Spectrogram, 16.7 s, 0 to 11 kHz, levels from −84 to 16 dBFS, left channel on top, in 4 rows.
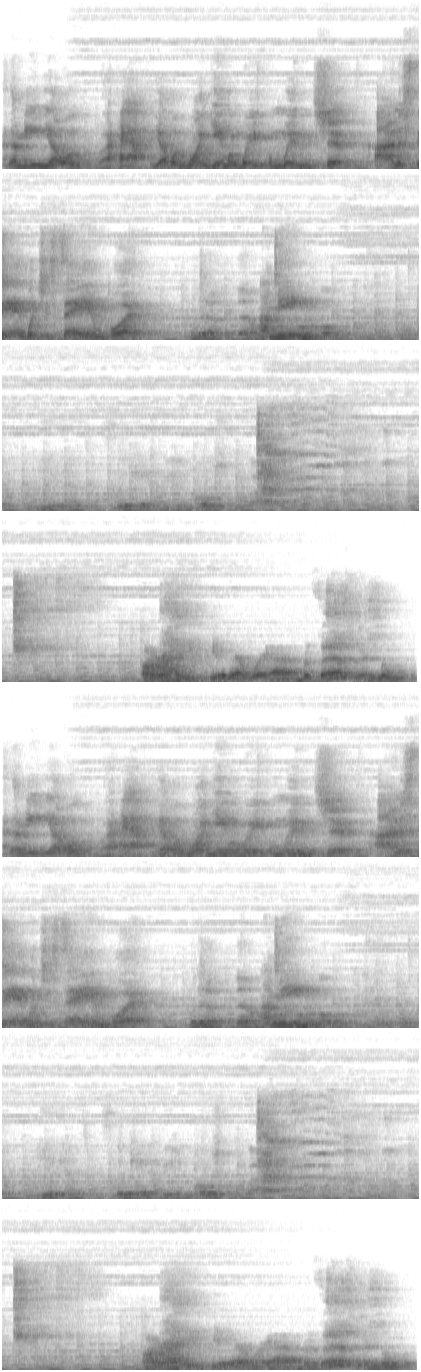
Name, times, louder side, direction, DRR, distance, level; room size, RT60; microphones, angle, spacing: voice 1, 0.0-3.5 3.7-5.6 6.7-7.3 13.9-16.5, left 3 dB, 80° left, 0 dB, 0.3 m, -21 dB
sound 1, 0.6-15.7, equal, 50° left, 0.9 m, -35 dB
voice 2, 6.0-8.4 8.7-9.1 9.5-11.1, right 1 dB, 65° right, -1 dB, 0.6 m, -28 dB
voice 3, 10.9-12.2 12.6-13.2 14.1-14.3 15.7-16.3, equal, 15° left, -4 dB, 0.6 m, -32 dB
2.8 x 2.5 x 2.8 m, 1.1 s
head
